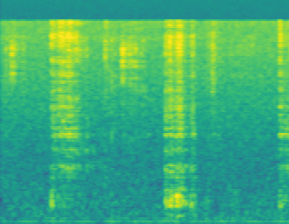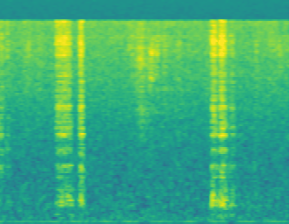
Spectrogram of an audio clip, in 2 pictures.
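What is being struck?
Pen on a thin paper sheet.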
